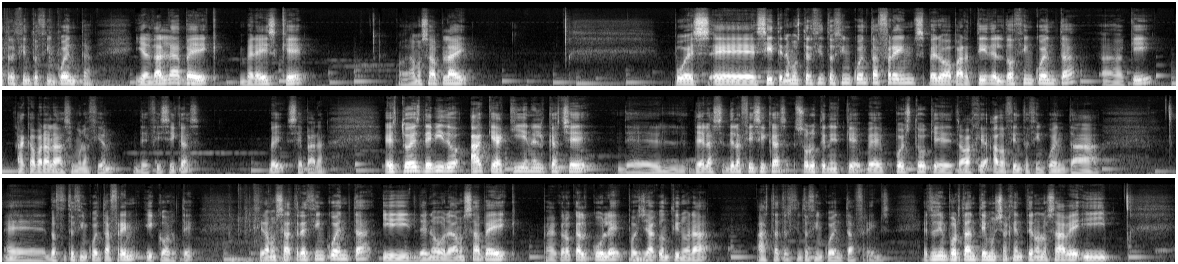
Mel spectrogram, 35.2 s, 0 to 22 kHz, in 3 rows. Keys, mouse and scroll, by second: 2.0 click, 3.5 click, 8.3 click, 15.4 click, 17.5 click, 22.6 click, 28.0 click, 29.9 click, 33.5 scroll down 4, 34.6 click, 34.6-35.1 scroll down 5.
